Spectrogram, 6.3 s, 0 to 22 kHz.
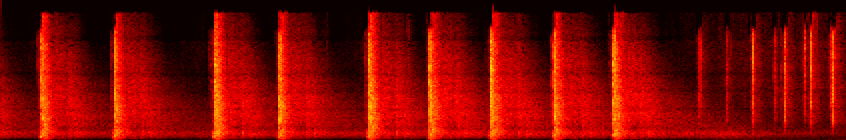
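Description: Two .38 Special revolvers fire akimbo in a rapid string of about nine sharp, loud reports, each with a short ringing tail. A few quicker, lighter metallic clicks and clanks follow at the end.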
